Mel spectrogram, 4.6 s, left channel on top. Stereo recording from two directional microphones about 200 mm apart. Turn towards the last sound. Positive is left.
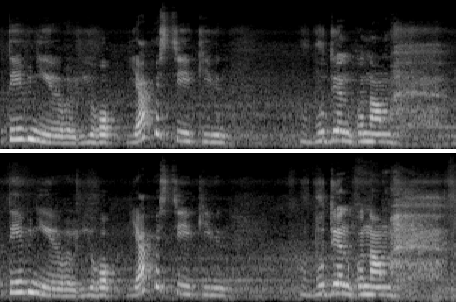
turn(degrees=0)  # may be behind; listen again after turning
